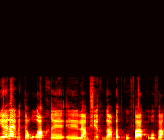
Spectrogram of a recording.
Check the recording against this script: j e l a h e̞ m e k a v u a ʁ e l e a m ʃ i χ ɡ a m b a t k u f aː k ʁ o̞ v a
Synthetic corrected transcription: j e l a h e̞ m e t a ʁ u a χ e l e a m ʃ i χ ɡ a m b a t k u f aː k ʁ o̞ v a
